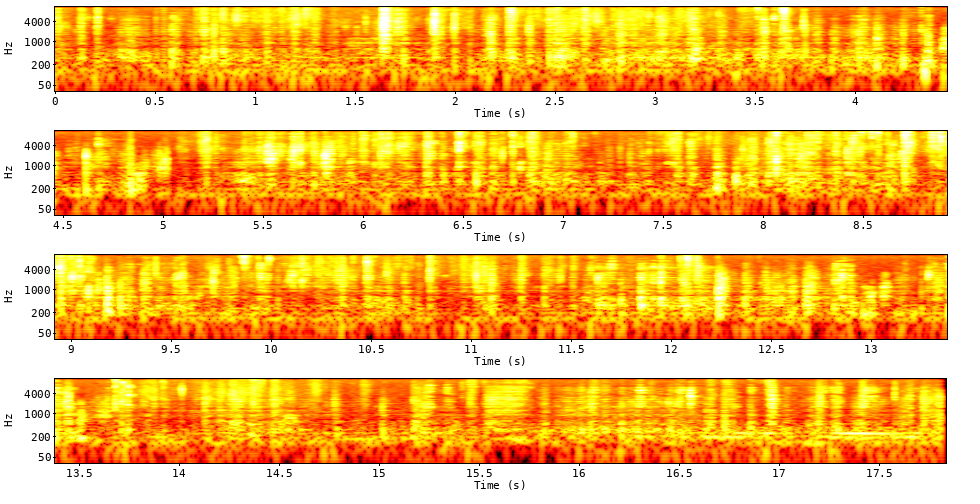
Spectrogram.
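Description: Close-miked chewing of a burger and fried food: a steady run of irregular crunches, clicks and wet mouth sounds.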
